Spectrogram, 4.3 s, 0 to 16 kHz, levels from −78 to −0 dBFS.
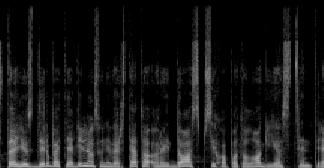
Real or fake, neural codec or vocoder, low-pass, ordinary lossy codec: real; none; 14.4 kHz; Opus, 16 kbps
